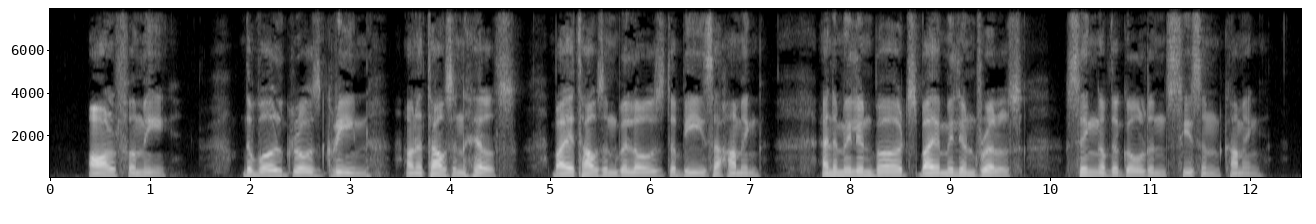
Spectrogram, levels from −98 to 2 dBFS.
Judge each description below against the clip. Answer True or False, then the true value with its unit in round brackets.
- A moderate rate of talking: True (160 wpm)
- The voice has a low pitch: True (130 Hz)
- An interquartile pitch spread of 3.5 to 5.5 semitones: False (2.8 semitones)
